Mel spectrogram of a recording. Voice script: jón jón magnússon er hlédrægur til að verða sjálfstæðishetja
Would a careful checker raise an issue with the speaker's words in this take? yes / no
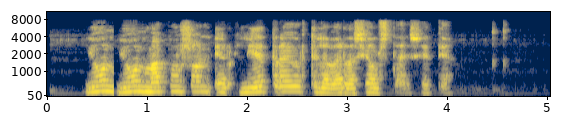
no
